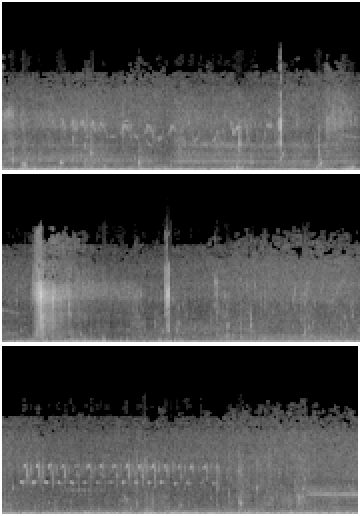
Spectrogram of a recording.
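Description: Wind buffeting the microphone in a steady low rumble, with scattered faint clicks and one sharp knock about four seconds in. A faint, fast run of high ticks comes in near the end.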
